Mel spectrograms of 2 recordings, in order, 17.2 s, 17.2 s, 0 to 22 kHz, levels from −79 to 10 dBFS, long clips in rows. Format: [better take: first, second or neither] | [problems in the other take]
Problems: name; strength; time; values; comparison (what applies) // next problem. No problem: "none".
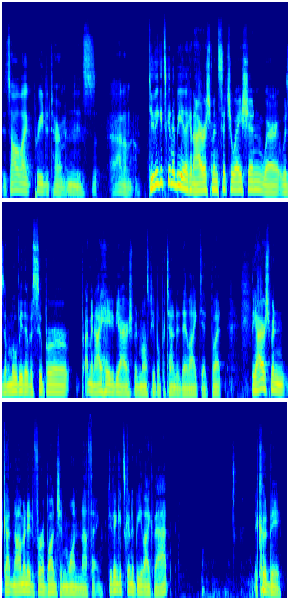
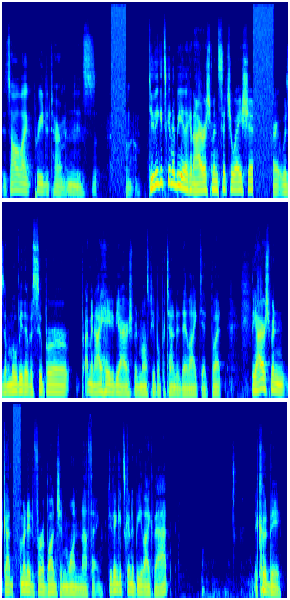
first | audio cutting out; filled with static; at 2 s, at 5 s and at 12 s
